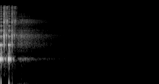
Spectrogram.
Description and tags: A snippet from my morning granular session, which I then cleaned and processed.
